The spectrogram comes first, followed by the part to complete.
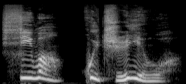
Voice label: Female Human Start; zh

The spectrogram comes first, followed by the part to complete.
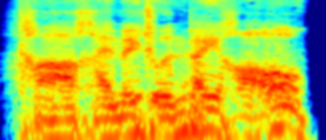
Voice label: Male Lich ERROR SUMMON SICKNESS; zh

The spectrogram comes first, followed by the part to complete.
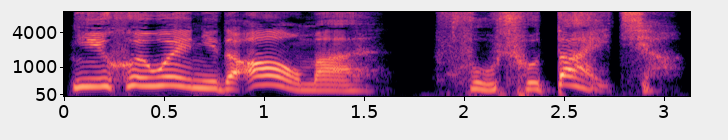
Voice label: Female Human Start; zh

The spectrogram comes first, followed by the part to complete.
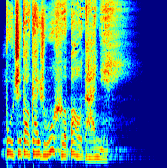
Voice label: Female Ghost Thanks, zh

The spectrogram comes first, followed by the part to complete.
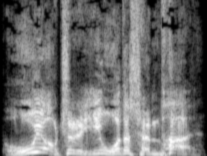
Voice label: Male Human Picked, zh

